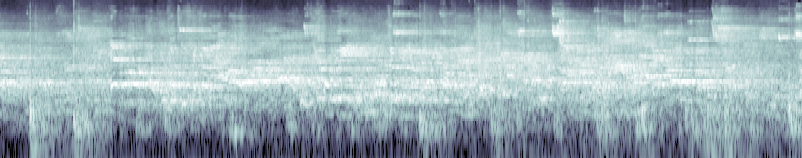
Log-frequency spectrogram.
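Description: Young players and spectators call out in a large echoing gym.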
